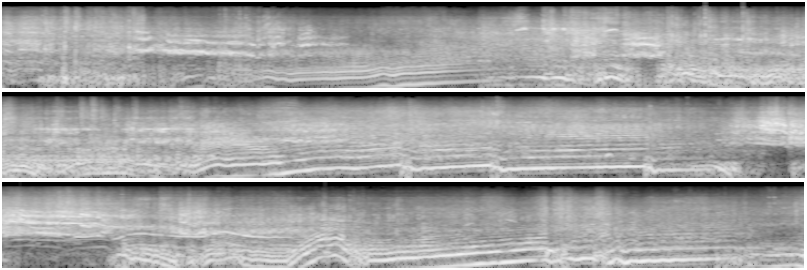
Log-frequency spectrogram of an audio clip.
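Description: Rally cars driven flat out, one pass after another. Engines rev up steeply through the gears with quick shifts, over tyres skidding on the loose road surface.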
